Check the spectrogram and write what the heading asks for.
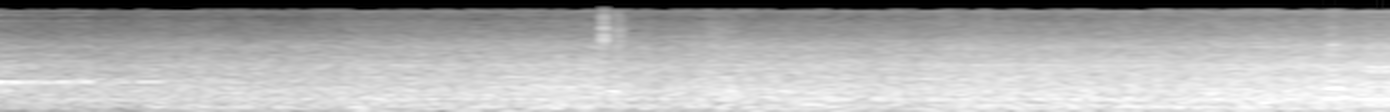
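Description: Crowd noise in an indoor pool hall: an even hiss of audience cheering and chatter that slowly grows louder.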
